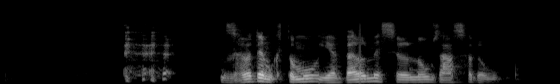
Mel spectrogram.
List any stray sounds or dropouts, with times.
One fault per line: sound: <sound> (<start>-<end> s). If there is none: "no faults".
sound: cough (1.2-1.8 s)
